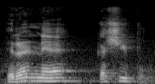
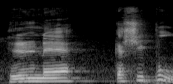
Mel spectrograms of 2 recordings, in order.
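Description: No difference in how they are said.

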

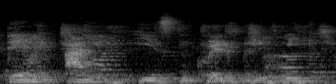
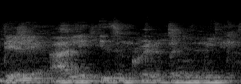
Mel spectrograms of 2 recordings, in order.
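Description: First: It is said slowly. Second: It is said at normal speed.

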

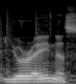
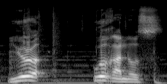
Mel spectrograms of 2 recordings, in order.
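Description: First: The name is pronounced with English sounds. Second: The name is pronounced with German sounds. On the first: "In English you say Uranus" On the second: "in Germany we say Uranus"

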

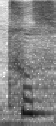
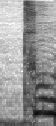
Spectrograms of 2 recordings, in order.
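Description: First: The final S sound is clearly pronounced. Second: The final S sound is silent. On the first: It stands alone as a pronoun next to a verb. "pourquoi je prononce le S dans l'autre cas?" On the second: It goes with the noun that follows. "je ne prononce pas le S"

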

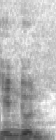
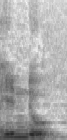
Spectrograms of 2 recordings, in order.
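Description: First: The name ends with a final n sound. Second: The name ends on a vowel, no final n. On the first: The speaker calls it right. "tetapi Hindun" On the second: The speaker calls it wrong.

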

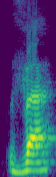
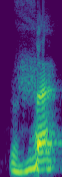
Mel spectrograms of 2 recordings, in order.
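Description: First: It is said as the bare consonant sound. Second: The same.

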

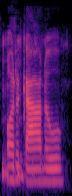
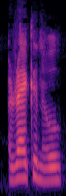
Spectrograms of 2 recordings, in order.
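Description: First: It is pronounced with a British accent. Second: It is pronounced with an American accent.

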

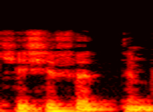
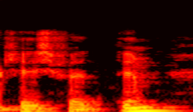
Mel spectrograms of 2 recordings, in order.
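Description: First: The vowel in the middle is fully kept. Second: The vowel in the middle is dropped. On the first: "Ne olmuş arkadaşlar?" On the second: "Ünlü düşmesi"

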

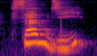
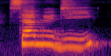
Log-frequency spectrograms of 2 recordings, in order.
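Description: First: The middle vowel is dropped, giving two syllables. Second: The middle vowel is pronounced, giving three syllables. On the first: This is the ordinary everyday way of saying it. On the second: This is a very careful, rarer way of speaking.

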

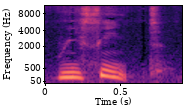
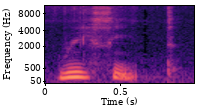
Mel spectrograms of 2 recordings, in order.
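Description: The two takes are said the same way.

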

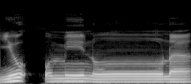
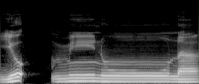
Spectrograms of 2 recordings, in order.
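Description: Both takes have the same delivery.

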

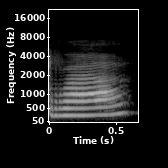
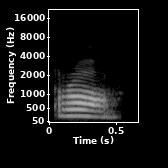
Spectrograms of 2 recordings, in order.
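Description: First: The vowel after the r sounds like a. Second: The vowel after the r sounds like o. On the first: The speaker calls it wrong. "bukan ra" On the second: The speaker calls it right. "tetapi ro"

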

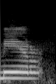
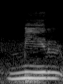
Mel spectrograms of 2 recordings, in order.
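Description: First: The r is pronounced heavy and thick. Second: The r is pronounced light and thin. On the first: The speaker calls it wrong. "bukan mer" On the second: The speaker calls it right. "Kena baca tipis"

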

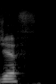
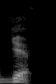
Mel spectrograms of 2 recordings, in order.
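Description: First: It starts with a J sound, like the peanut butter. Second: It starts with a hard G sound. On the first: The speaker calls it wrong. "It is not GIF. It is not peanut butter" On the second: The speaker calls it right. "is it is GIF"

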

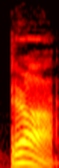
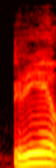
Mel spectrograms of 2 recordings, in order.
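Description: First: The syllable has a short open 'a' vowel. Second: The syllable has a long 'ay' vowel. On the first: The speaker calls it wrong. "কিন্তু এখানে ট্রা হবে না।" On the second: The speaker calls it right. "এর long sound একার, তাই টি আর ই ট্রে হয়েছে।"

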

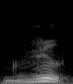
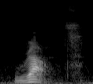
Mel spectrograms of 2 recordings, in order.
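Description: First: The vowel is a long 'oo' like 'boot'. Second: The vowel is a diphthong like 'out'. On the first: "这个 U 念长母音" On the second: "o 跟 u 念双母音 ，t 不发音"

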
